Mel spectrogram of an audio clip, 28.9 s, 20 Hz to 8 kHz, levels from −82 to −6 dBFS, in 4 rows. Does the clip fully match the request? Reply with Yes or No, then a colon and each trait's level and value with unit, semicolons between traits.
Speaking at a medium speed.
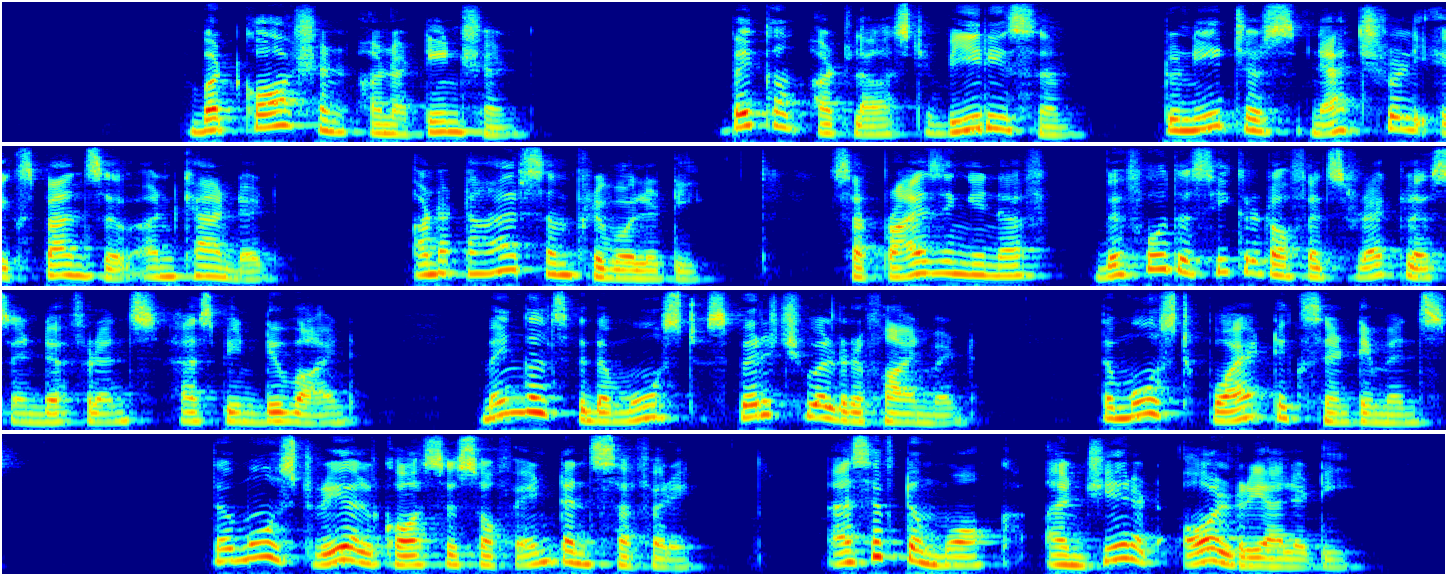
No: slow, 115 wpm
